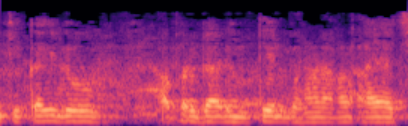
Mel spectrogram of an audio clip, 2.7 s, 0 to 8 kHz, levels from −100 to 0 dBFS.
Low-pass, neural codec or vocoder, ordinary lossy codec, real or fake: 7.2 kHz; codec, 16 kHz, 4 kbps, FreqCodec, smaller model; MP3, 24 kbps; fake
